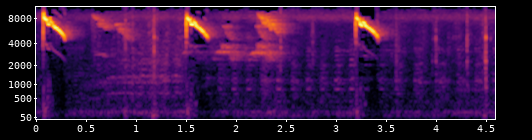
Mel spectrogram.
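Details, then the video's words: Buxtoni-type Oriental white-eye in ngalas style, meant as a lure to make other white-eyes sing: three loud, shrill downward-sliding whistles spaced about one and a half seconds apart, with brief high twitters between them and a faint low hum. "pleci Buxtoni ngalas 12345 pancingan pleci bahan agar cepat bunyi"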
